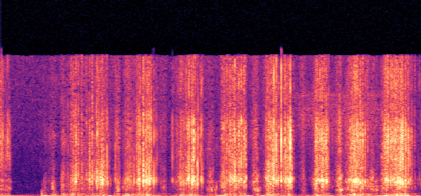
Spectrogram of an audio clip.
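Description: Fingernails of one hand scratch the black foam cover on a desk microphone, producing a close, continuous bassy scratching and rustling. The rough strokes rise and fall steadily without pause, with almost no bright content.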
